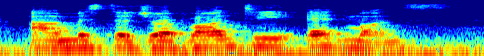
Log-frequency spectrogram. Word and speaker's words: Edmonds: have sitting to my right uh mr giovanti edmonds edmonds um that's the proper pronunciation um he's the founder and ceo of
